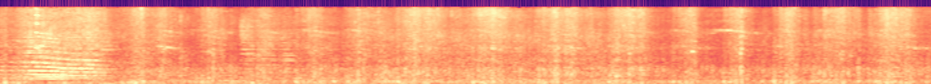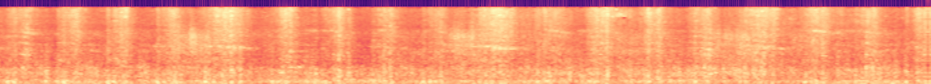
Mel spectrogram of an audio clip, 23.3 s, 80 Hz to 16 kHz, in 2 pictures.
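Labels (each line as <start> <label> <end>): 0.0 A train passes by, honking loudly. 1.9
1.9 A freight train passes by on rails. 23.3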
